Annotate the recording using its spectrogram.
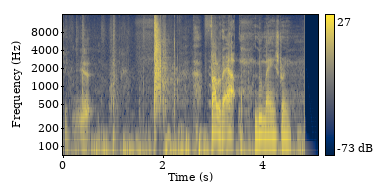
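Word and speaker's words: Nu Mainstream: Make sure you follow New Mainstream. That's spelled NU. Like new, like the kings and queens that you are.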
